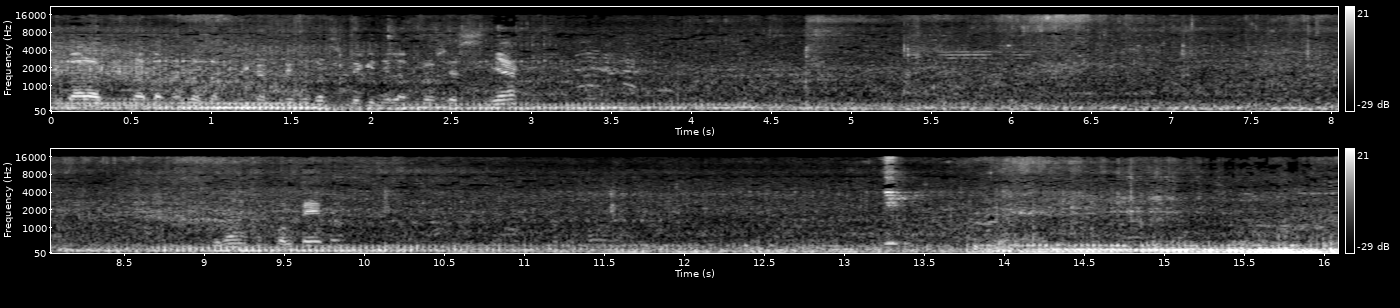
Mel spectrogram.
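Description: Small motorcycles ride past close by.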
